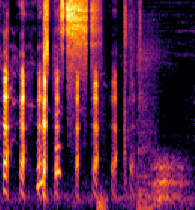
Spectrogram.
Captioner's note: laughing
